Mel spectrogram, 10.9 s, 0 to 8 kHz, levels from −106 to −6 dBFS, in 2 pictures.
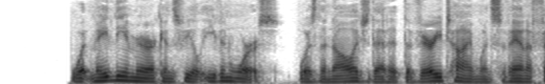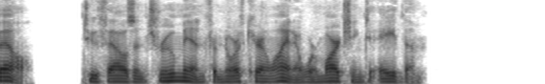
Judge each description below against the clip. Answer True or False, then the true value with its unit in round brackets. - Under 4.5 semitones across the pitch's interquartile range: True (3.6 semitones)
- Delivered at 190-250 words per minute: False (170 wpm)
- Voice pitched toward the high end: False (105 Hz)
